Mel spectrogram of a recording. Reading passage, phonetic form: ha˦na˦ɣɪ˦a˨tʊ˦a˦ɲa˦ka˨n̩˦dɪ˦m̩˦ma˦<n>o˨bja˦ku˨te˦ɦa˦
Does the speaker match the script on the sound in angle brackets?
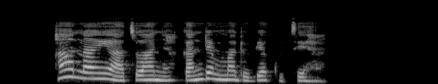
no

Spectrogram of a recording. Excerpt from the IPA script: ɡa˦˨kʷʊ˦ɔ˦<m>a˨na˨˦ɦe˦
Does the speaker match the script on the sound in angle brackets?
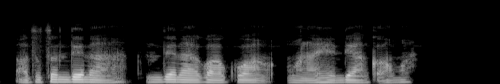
yes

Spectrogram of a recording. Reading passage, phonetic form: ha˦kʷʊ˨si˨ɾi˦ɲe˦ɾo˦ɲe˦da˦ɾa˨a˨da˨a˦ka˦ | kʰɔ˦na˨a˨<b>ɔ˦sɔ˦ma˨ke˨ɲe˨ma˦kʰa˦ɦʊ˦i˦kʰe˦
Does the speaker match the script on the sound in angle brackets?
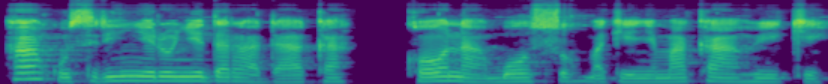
no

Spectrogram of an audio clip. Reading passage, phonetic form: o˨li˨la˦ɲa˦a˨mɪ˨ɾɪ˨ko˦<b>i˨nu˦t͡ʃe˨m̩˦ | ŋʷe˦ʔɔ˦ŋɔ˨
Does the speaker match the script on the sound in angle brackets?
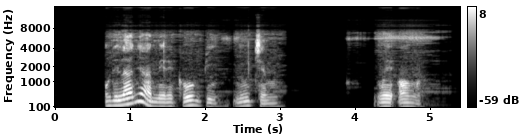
yes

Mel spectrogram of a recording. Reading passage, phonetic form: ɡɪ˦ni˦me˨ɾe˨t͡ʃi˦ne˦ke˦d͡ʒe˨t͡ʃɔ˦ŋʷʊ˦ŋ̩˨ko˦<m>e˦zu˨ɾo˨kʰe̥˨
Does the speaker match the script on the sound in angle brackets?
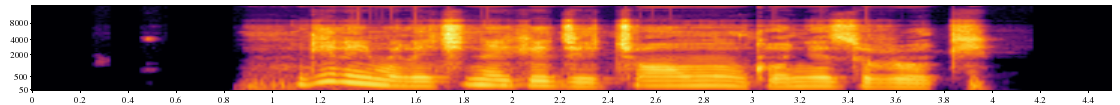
no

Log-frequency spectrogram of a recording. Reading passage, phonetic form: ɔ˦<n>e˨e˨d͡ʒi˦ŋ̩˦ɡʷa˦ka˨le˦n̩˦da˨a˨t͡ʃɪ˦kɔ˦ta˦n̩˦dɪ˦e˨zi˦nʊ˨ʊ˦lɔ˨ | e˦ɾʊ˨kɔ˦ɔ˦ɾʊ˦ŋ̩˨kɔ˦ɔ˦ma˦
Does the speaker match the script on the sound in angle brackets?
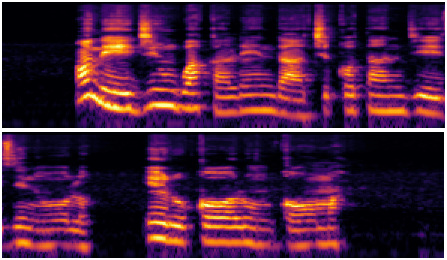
yes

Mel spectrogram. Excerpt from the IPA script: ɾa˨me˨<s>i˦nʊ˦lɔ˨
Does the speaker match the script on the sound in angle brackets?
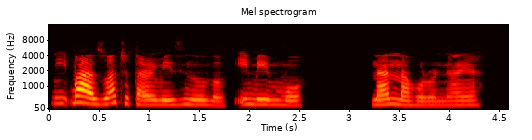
no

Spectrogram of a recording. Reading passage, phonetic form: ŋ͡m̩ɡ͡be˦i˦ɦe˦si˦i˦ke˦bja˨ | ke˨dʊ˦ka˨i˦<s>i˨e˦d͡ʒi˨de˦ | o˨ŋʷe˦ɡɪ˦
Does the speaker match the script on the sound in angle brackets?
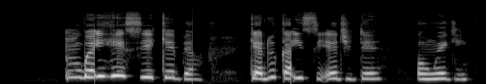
yes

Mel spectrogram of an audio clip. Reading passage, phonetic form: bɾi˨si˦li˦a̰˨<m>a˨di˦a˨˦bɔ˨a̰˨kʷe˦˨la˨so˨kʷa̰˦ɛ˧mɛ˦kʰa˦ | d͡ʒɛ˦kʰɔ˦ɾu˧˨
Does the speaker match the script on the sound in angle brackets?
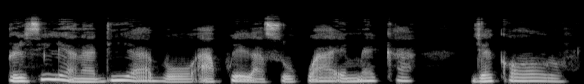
no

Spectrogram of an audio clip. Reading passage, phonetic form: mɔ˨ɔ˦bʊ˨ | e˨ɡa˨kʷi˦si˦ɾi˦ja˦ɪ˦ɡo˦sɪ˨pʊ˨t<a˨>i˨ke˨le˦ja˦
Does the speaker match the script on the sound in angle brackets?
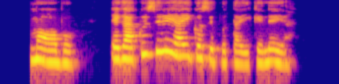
yes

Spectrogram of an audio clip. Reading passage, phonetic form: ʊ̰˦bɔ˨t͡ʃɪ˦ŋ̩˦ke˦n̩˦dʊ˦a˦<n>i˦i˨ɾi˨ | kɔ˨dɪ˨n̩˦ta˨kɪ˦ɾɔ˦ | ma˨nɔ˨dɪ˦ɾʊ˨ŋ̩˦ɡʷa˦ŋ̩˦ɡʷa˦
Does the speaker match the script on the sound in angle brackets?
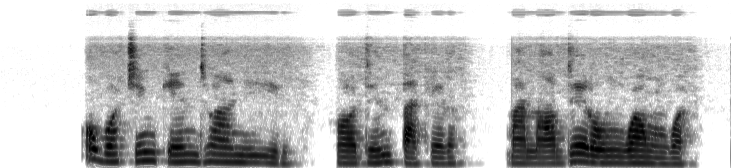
no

